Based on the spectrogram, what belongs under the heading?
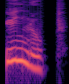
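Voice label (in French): "une loupe", French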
